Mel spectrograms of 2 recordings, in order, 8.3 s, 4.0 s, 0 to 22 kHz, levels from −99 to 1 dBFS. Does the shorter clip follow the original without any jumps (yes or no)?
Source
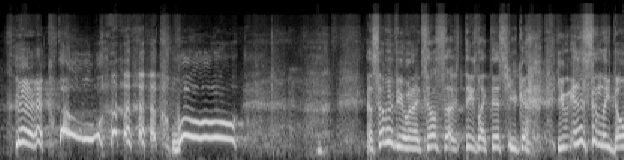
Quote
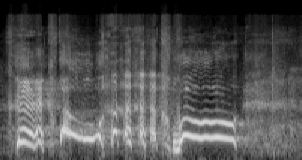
yes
